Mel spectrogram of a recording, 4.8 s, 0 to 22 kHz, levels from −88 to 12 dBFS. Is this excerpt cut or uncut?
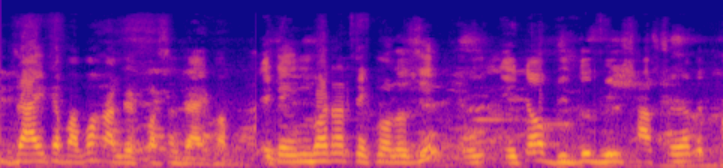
cut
